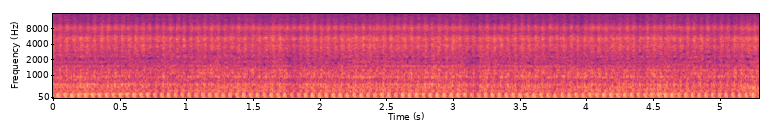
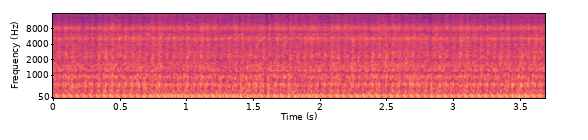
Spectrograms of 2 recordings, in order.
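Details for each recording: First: 1973 Gravely C8 with a donor engine installed, after setting the ignition timing: the single cylinder thumps at an even, steady beat with no pops or backfires. The earlier backfiring has cleared. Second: 1973 Gravely C8 with a donor engine just installed, running: an uneven, stumbling single-cylinder beat with occasional backfire pops. The misfire was suspected to be the spark plug; a wrong plug had been fitted, and replacing it cleared the backfiring.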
